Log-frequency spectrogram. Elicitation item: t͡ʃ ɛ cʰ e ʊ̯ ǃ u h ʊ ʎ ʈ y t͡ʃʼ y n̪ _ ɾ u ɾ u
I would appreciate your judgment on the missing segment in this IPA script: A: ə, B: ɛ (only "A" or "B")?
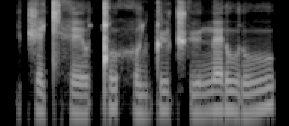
B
